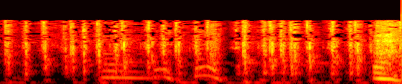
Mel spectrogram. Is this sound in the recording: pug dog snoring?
no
